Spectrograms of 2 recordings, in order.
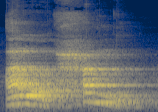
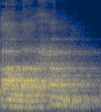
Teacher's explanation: Seperti kita membaca ha, jangan ditukar menjadi ha besar, akan merubah makna ayat yang kita baca. Kemudian membaca lam mati, jelaskan lam, jangan berbaris. Alhamdu, jelaskan alnya.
